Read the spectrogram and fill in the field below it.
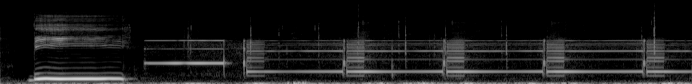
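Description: A WWV time-signal broadcast of Coordinated Universal Time heard over a phone line: a loud, buzzy beep lasting about a second, then steady tones punctuated by short clicks roughly once per second.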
